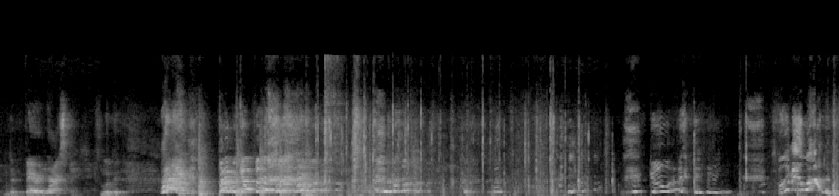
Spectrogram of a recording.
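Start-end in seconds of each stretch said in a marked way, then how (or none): 2.4-3.8 high, loud hammed-up yelp of pain with a laugh; mock pained yelp. Hammed-up pain over paper cut. 3.8-9.7 hammed-up wail. Fake meltdown over paper cut. 9.7-12.5 mock tantrum. Fake tantrum after paper cut.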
